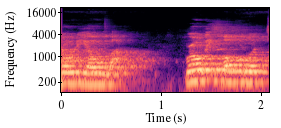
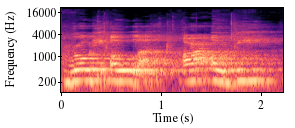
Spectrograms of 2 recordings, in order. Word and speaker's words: rhodiola: Don't let me forget about rhodiola tea.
